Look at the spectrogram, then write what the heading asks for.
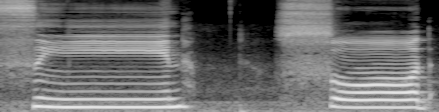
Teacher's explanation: हुरूफ सफीरा सफीर भी कहते हैं क्योंकि इनको पढ़ने में सीटी की आवाज आती है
